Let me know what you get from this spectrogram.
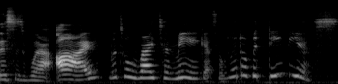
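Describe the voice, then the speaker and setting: Raising and projecting her voice, a woman speaks at a high pitch and moderate pace with a bright, sharp tone. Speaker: gaming YouTuber. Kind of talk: gameplay commentary. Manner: casual, some hesitations.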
